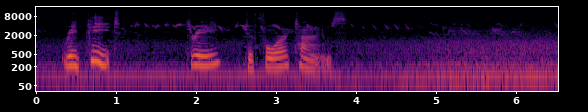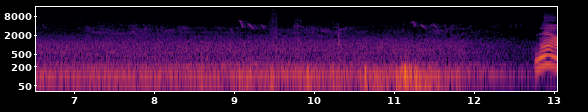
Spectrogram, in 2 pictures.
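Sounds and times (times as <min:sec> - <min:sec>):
birds calling faintly: 0:00.0 - 0:13.0
steady low rumbling: 0:03.9 - 0:12.7.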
